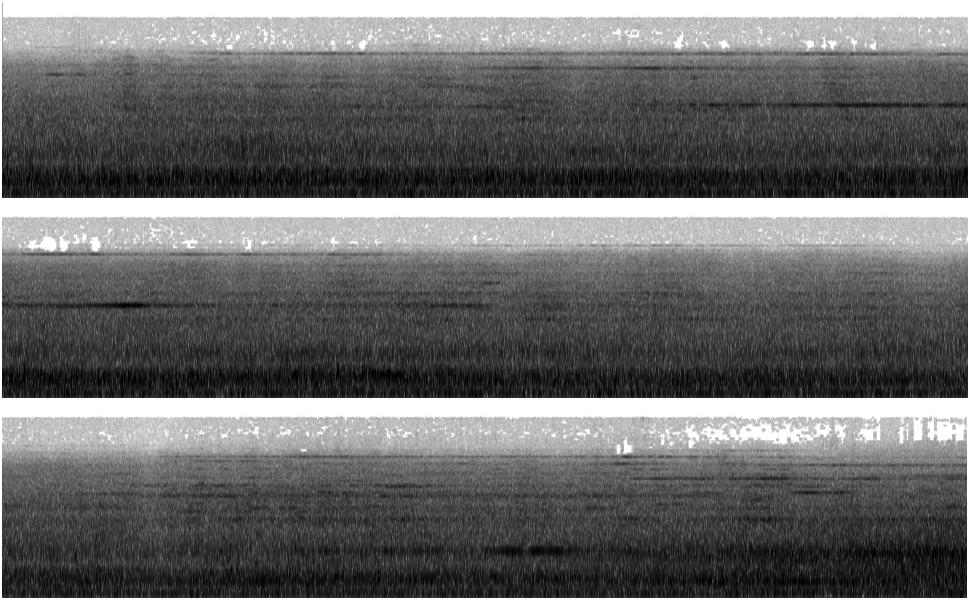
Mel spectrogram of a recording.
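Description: CN freight train rolling along the track in a steady rumble of railcars, with faint thin wheel squeals coming and going. The sound grows a little louder near the end.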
